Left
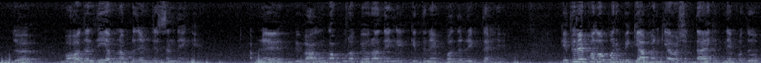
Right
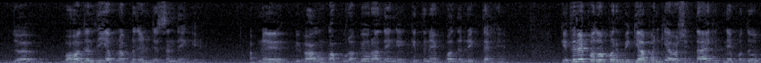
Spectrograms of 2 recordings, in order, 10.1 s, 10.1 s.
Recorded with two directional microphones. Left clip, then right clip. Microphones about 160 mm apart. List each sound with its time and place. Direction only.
0.9 s a man's voice: 15° right (ahead or behind)
3.5 s a man's voice: 15° right (ahead or behind)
